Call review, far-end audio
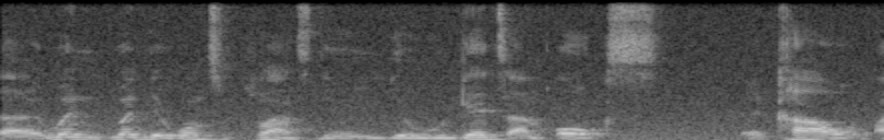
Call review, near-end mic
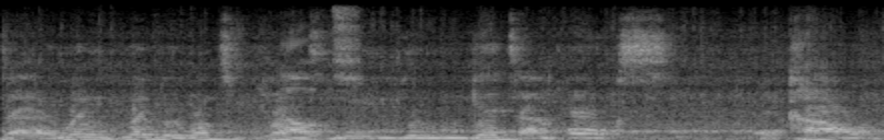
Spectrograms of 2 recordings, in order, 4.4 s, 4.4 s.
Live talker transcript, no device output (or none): without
